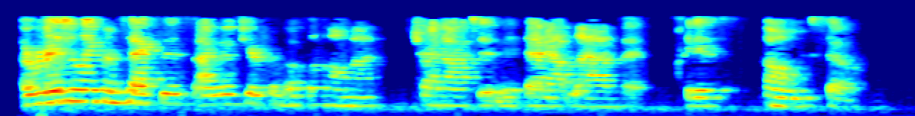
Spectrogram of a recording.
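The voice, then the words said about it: American Texan accent. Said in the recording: “you told us that you're American, right? ... you can probably tell by my accent. ... You're from Texas”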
